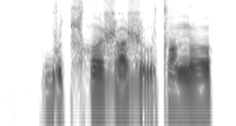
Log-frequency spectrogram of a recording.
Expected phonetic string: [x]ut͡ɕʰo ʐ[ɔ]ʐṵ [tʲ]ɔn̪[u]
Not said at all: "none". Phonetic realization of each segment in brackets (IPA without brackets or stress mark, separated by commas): ɡ, ɔ, t, o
